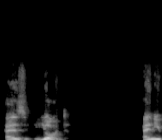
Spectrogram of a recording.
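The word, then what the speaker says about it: יוד: in Hebrew you pronounce the letter Y as yad and you pronounce the letter H as hey and then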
